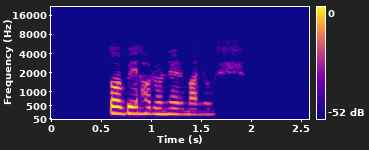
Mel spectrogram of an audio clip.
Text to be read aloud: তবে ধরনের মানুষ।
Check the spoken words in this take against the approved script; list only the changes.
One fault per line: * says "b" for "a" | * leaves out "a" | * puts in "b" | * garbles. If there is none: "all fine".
all fine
